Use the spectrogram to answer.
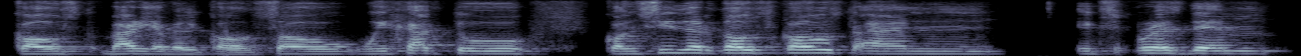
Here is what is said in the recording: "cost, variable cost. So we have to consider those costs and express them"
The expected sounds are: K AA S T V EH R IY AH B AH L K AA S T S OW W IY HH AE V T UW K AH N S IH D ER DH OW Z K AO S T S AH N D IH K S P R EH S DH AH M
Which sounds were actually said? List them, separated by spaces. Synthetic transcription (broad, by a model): K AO S T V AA R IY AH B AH L K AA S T S OW W IY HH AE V T UW K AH N S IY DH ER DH OW S K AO S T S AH N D IH K S P R EH S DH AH M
